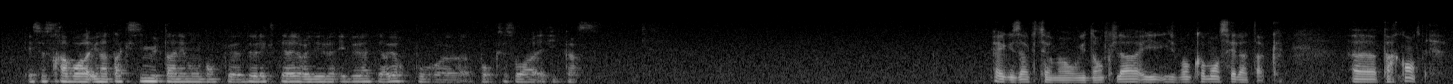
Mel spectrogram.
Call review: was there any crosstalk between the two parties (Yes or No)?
No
